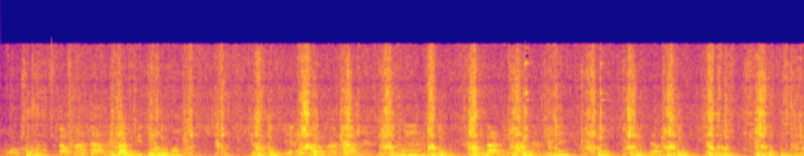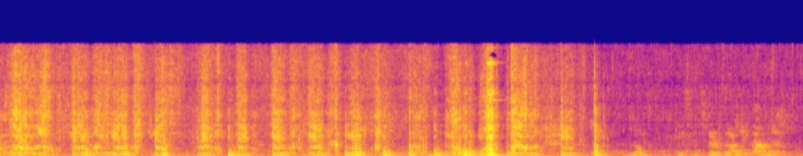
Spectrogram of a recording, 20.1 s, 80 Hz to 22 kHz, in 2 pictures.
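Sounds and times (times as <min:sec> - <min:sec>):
metal spoon scraping a pan: 0:00.0 - 0:17.8
mixture sizzling in a pan: 0:00.0 - 0:20.0
spoon knocking on pan: 0:00.3 - 0:13.7.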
